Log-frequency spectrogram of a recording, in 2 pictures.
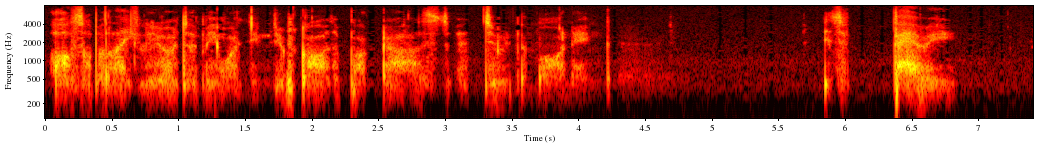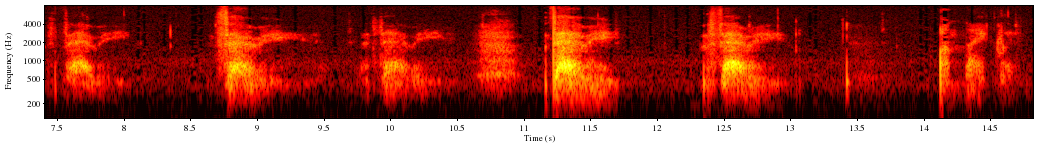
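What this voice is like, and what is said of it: Whispering voice. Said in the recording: “people heard me whispering”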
